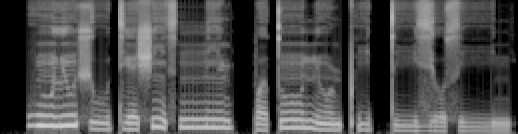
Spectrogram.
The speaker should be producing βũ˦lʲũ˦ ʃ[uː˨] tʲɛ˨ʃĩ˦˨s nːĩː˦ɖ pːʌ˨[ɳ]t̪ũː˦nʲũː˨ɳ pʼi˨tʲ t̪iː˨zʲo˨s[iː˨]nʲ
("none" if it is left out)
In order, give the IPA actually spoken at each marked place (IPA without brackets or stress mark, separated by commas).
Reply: uː˨, none, iː˨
